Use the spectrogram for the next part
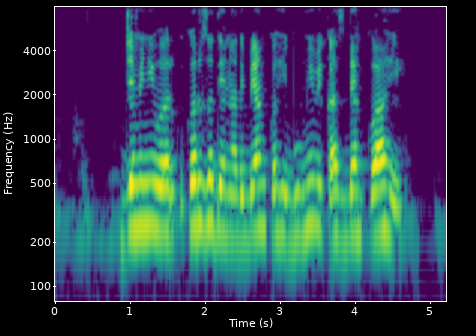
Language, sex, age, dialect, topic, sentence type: Marathi, female, 18-24, Northern Konkan, banking, statement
